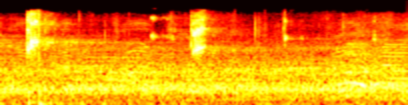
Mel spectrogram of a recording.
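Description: A basketball dribbled on a hardwood court, with two sharp high-pitched squeaks about a second apart.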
